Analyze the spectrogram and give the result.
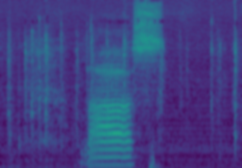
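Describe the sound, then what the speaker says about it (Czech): Computer keyboard typing into a search box, a few quiet clicks spread across the clip, briefly covered by someone speaking in the middle. "Do Google napíšeme"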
